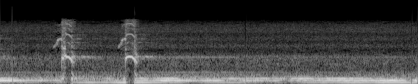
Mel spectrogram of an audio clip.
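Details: White-tailed eagle at its nest in Almetyevsk region, Tatarstan, Russia, on the windy afternoon of 1 September 2022, during a rare daytime visit by the whole family: two short, sharp yelping notes about half a second apart, over a steady low hum.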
